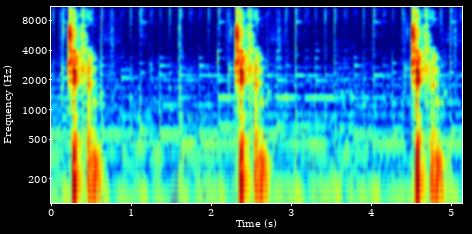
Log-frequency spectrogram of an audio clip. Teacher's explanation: Dans cet exemple, la première syllabe était accentuée. · Term: syllabe accentuée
